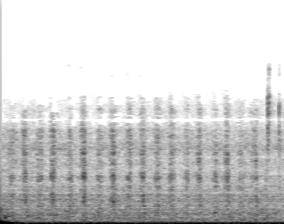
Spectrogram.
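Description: Scratch-off coating being scraped from a paper Lotto scratch card with a hand-held scratcher: a steady, fine rasping made of many small rapid strokes.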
